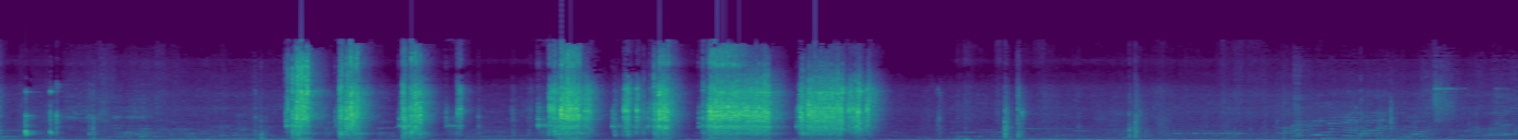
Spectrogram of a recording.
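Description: Cordless impact wrench on the rear wheel nut of a Honda Dio scooter. It fires in a string of short bursts, about eight between three and nine seconds in, one of them running close to a second, as it loosens the nut so the wheel can come off.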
